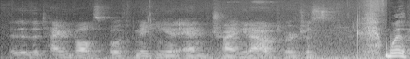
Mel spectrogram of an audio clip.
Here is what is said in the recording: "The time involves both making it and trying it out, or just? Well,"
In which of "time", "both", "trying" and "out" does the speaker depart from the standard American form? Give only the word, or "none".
none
